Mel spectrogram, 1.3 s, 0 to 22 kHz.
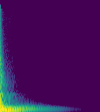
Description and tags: TomMed PlasticSaladBowlPlusAboxDrum
This was for a dare, not expected to be useful (see Dare-48 in the forums). The recorded sound here was a big, thin, plastic salad bowl (the disposable kind you get from catered take-out) being hit by something. The mixed sound was a complex drum-like percussion sound sound I created in Analog Box 2, along with the impulse (resampled to 4x higher pitch) used in the kick drum sound also from Analog Box 2. This one is supposed to fill the role of a lower-pitched racked tom on the kit. A lot of editing was done in Cool Edit Pro. Recording was done with Zoom H4n.
Dare-48, drum, drumkit, ElAcHo, fake, percussion, tom, tom-tom, trash-can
